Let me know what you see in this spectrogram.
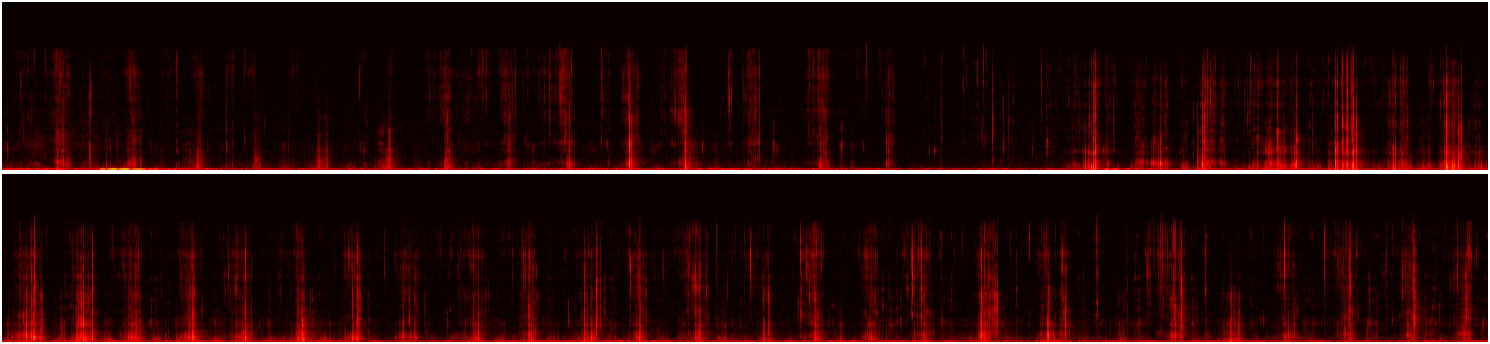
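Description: Wet chalk being chewed: a close, continuous run of crunching and wet mouth sounds, with one loud crunch about a second in. The crunching grows denser and louder from about eleven seconds in.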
